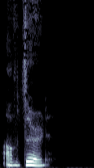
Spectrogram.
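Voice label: "absurd", Japanese, female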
